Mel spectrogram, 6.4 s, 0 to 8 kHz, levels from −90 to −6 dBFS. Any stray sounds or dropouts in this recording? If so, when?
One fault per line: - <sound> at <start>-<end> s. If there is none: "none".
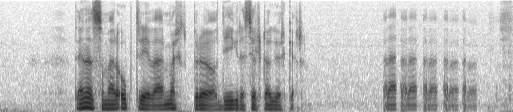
- laugh at 4.8-6.0 s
